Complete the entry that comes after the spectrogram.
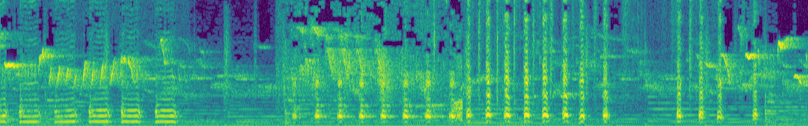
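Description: Chickens clucking: a string of short pitched calls in the first two seconds, then a quick run of clucks, about four or five a second, growing louder in the middle.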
